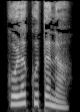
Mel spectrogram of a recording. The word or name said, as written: ಕೊಳಕುತನ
